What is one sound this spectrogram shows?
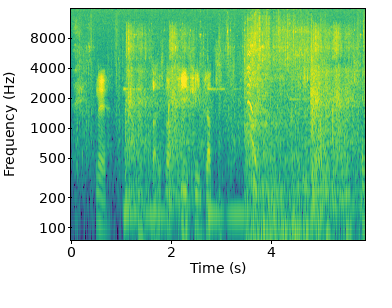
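A metal gate rattles and clanks as someone climbs over it.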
